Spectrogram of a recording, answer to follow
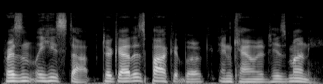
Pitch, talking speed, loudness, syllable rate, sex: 135 Hz, 225 wpm, -19 LUFS, 5.7 syllables/s, male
